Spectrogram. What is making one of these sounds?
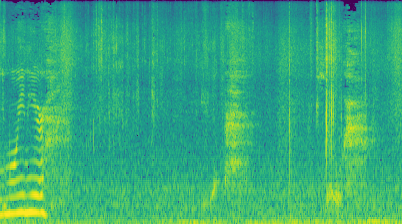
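Leafy plants rustle as a hand brushes through them.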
